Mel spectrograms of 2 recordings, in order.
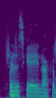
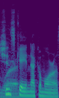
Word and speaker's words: Shinsuke Nakamura: see I'm saying it wrong it's a tongue shinsuke Nakamura shinsuke Nakamura so then he has beef with that guy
